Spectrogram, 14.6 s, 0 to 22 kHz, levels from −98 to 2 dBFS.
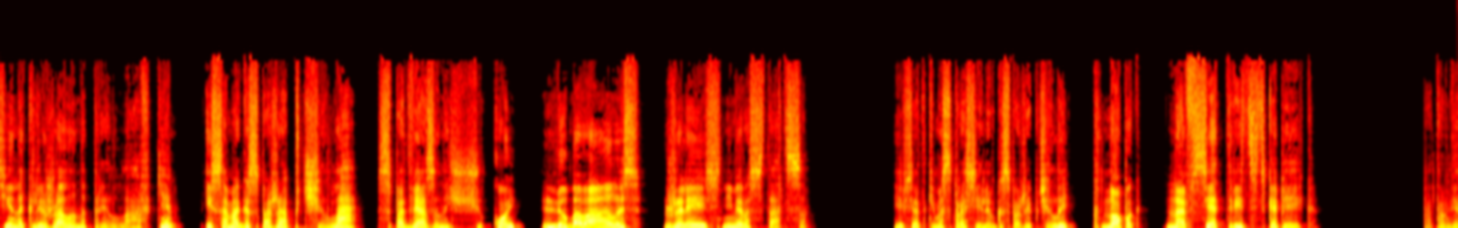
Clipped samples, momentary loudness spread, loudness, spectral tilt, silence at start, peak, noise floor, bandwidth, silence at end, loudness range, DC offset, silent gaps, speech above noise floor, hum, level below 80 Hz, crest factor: under 0.1%; 13 LU; -20 LUFS; -5 dB/octave; 0 s; -2 dBFS; under -90 dBFS; 16.5 kHz; 0 s; 6 LU; under 0.1%; 1.84-2.00 s, 3.66-3.77 s, 5.25-5.40 s, 6.48-6.63 s, 8.17-8.94 s, 10.78-10.92 s, 11.48-11.62 s, 13.26-14.23 s; over 70 dB; none; -42 dBFS; 20 dB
